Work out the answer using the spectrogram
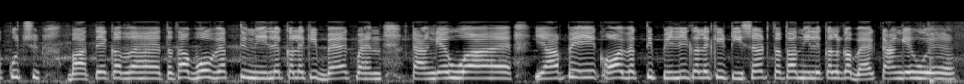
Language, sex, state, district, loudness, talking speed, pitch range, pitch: Hindi, female, Uttar Pradesh, Muzaffarnagar, -13 LUFS, 205 wpm, 275-305 Hz, 295 Hz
